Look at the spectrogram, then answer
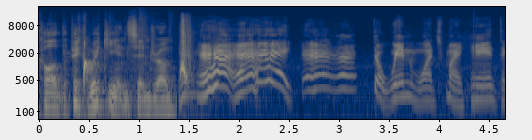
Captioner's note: Peter laughs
